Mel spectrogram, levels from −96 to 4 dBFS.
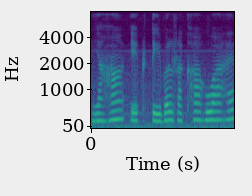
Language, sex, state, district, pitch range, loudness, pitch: Hindi, female, Uttar Pradesh, Etah, 195-215 Hz, -36 LUFS, 210 Hz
